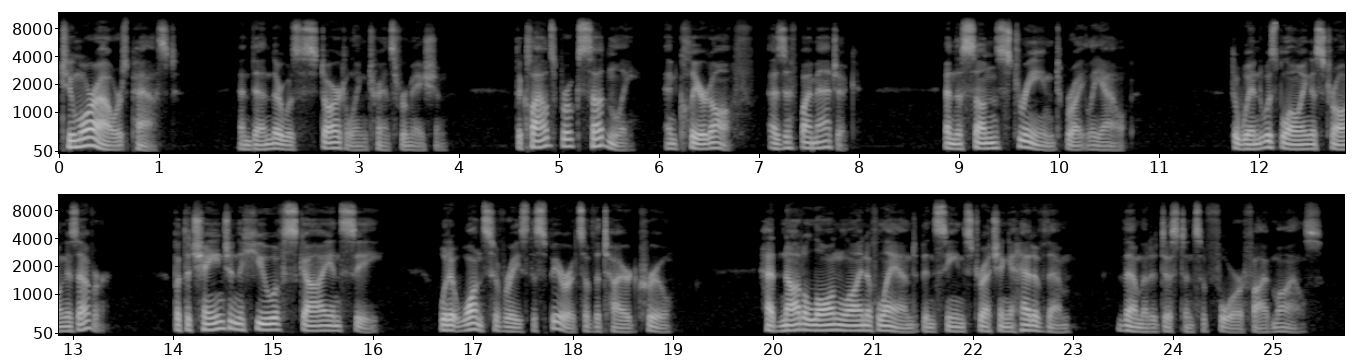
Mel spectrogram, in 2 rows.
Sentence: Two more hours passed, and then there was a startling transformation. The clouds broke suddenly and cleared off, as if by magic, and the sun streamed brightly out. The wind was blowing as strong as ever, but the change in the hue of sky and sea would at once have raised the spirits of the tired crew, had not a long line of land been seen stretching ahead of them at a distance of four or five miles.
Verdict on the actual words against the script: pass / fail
fail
